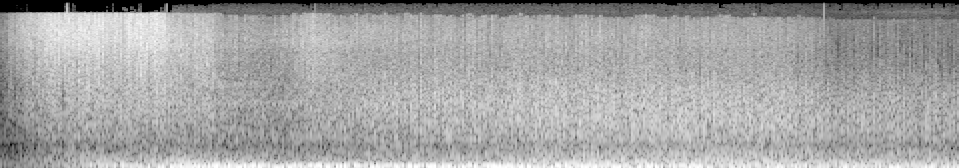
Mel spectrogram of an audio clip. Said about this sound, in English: The space shuttle Endeavour soared upward with such a great force that Dr. Mae Jemison was pushed back into her seat so she couldn't move or speak.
